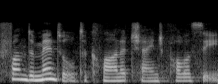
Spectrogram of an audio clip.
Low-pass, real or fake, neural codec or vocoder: 7.2 kHz; fake; codec, 24 kHz, 0.9 kbps, WavTokenizer, medium speech release version 2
